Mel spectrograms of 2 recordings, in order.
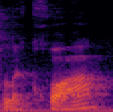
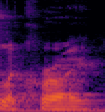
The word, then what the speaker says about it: LaCroix: in French, I believe it's French, it is pronounced LaCroix, right? Mm-hmm. And the creator of the drink was like, "Nah, it's LaCroix."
